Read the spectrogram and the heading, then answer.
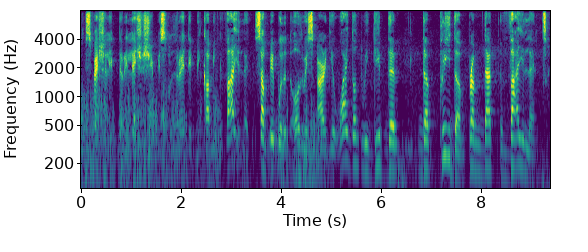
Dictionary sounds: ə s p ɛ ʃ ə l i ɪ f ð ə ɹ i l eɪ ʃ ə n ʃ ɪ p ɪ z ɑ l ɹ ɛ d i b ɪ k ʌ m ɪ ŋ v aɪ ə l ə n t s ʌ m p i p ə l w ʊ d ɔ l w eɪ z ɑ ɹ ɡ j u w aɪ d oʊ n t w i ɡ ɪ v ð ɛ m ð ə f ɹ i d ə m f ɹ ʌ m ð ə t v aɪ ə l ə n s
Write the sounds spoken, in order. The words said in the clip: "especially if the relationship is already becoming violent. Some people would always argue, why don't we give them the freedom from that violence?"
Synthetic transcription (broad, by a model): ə s p ɛ ʃ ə l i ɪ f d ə ɹ i l eɪ ʃ ə n ʃ ɪ p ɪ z ɑ l ɹ ɛ d i b ɪ k ʌ m ɪ ŋ v aɪ ə l ə n t s ʌ m p i p ə l w ʊ d ɔ l w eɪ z ɑ ɹ ɡ j u w aɪ d oʊ n t w i ɡ ɪ v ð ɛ m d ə f ɹ i d ə m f ɹ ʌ m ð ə t v aɪ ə l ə n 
